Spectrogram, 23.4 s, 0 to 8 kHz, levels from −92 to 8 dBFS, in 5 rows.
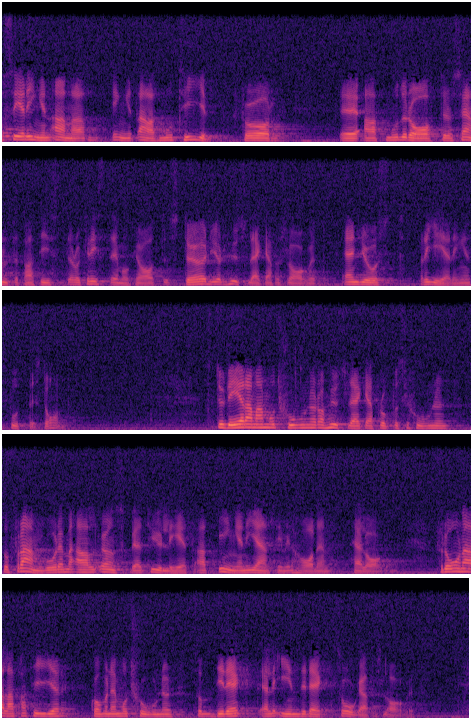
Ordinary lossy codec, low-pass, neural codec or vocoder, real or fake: none; 7.2 kHz; none; real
